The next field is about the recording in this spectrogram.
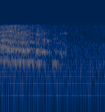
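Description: A turkey gobbles once, a loud, rapid warbling burst lasting about half a second before trailing off into quiet. No one speaks.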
